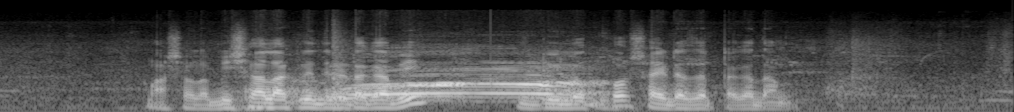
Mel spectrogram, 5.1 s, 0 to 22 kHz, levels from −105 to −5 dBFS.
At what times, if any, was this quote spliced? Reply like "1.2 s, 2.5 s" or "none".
none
